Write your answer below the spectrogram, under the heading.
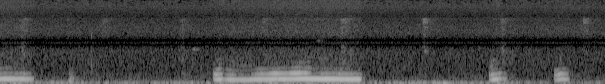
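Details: Pet cat, female, making murmuring noises in her sleep while dreaming: short low hums and chirps, then a long wavering hum of about two seconds, followed by two quick soft chirps in a quiet room.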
